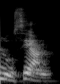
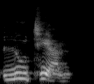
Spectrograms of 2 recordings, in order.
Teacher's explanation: en el idioma Romano la c se pronuncia como ch en español por ejemplo el nombre lucian lo leerías en español lucian pero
